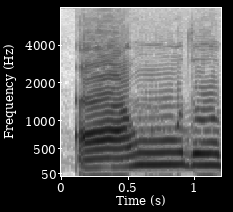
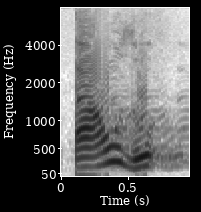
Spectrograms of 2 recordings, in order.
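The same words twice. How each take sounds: First: The first vowel is drawn out long. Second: The first vowel is kept short. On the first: It asks whether I seek refuge. The speaker calls it wrong. "hamzahnya terlalu panjang. ... Ini salah Pak" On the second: It states that I seek refuge. The speaker calls it right. "A'udzu artinya aku berlindung"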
